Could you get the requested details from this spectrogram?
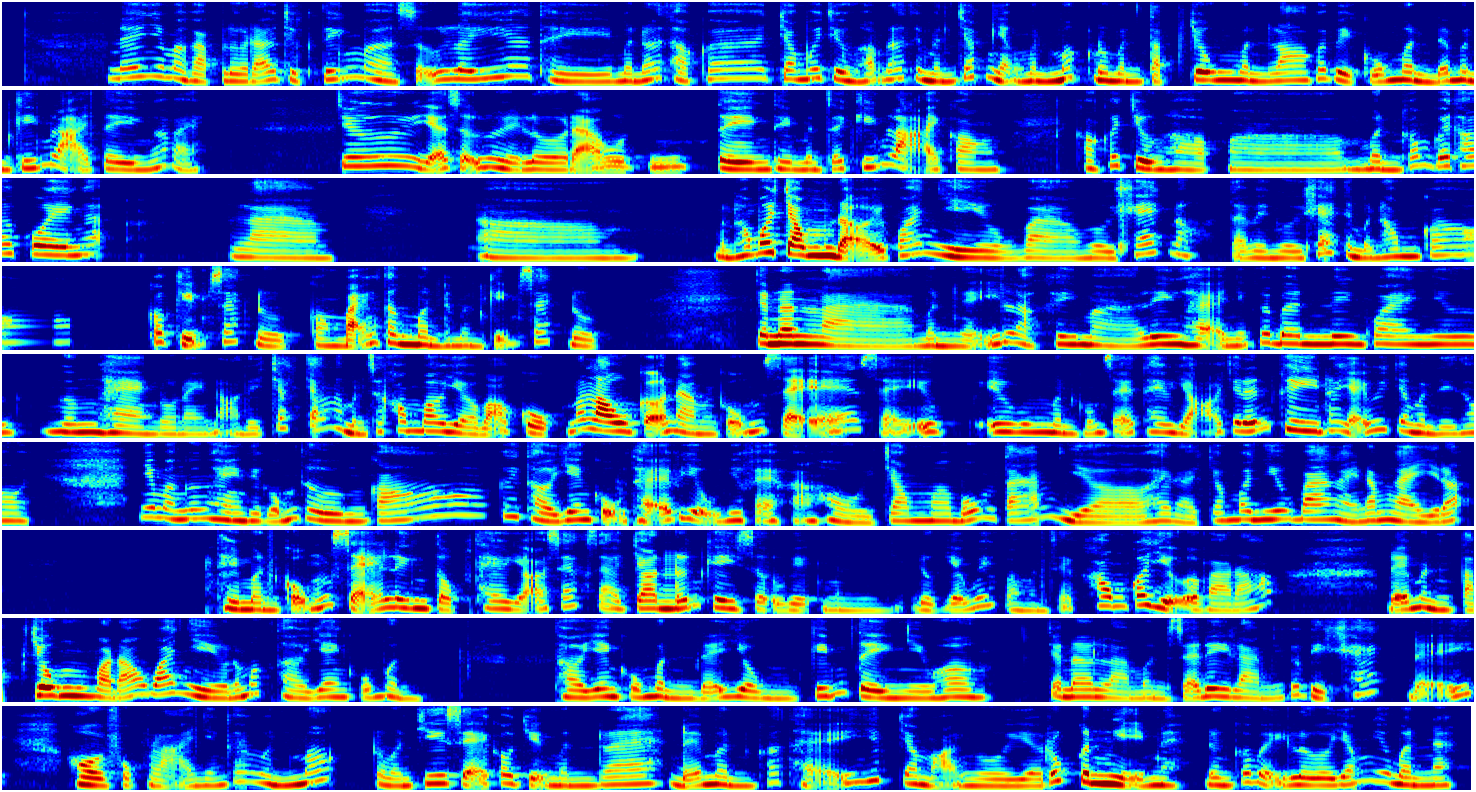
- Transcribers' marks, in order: static; tapping; "sẽ" said as "phẻ"; distorted speech
- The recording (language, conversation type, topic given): Vietnamese, podcast, Bạn đã từng xử lý một vụ lừa đảo trực tuyến như thế nào?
